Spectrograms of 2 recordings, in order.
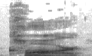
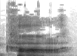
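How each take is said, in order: First: It is said in a general American accent. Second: It is said in a Northeastern US accent. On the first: "instead of saying car" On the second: "I come from the Northeast, and so instead of saying car, people where I live say ka"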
